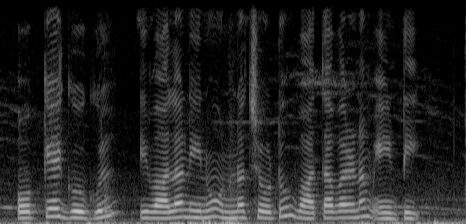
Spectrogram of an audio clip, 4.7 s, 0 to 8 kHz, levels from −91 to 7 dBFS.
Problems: constant background noise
